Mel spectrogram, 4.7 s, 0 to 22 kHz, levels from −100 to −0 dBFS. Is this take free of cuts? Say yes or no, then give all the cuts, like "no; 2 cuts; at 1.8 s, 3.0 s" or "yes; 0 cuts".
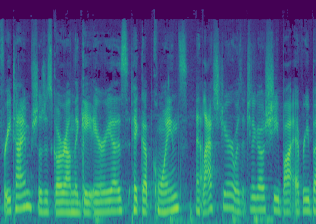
no; 3 cuts; at 1.9 s, 3.0 s, 3.7 s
